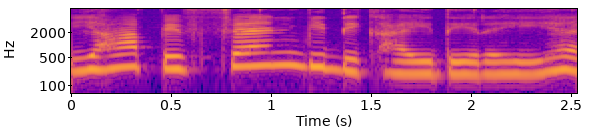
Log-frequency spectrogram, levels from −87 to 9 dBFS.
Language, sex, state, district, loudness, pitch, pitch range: Hindi, female, Jharkhand, Deoghar, -16 LUFS, 250 Hz, 200-300 Hz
